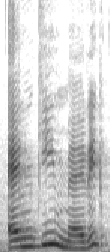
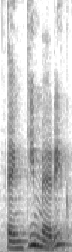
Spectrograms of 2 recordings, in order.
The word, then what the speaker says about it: anchimeric: Reaction का, और इसी को हम बोलते हैं एनकीमेरिक असिस्टेंस।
